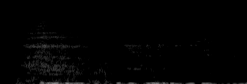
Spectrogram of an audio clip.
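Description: A person sighing: one breathy exhale, about half a second long, close to the microphone.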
